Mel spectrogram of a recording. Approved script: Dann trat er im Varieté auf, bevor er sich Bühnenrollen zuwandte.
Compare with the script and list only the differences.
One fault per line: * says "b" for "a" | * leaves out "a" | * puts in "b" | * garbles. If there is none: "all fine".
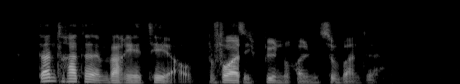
all fine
